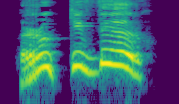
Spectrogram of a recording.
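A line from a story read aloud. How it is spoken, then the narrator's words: Shrill robber's yell. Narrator (Russian): пронзительно заорал первый разбойник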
